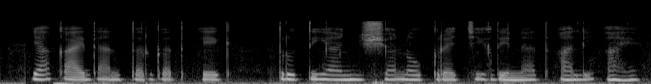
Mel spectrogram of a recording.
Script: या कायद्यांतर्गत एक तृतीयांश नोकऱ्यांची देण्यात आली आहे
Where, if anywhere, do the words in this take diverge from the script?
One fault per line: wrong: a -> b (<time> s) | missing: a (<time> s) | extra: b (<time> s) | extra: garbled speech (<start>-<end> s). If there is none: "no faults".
no faults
